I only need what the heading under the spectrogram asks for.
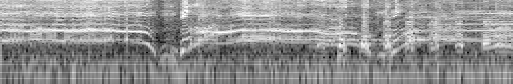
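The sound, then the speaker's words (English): Loud, high-pitched screaming fills the whole stretch, sustained wails that waver and swoop down in pitch before rising again, continuous with no speech. “I love it when they scream!”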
